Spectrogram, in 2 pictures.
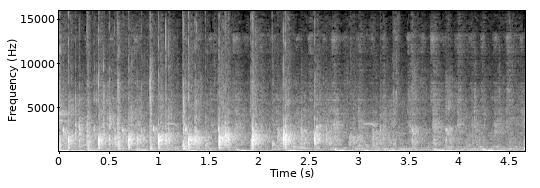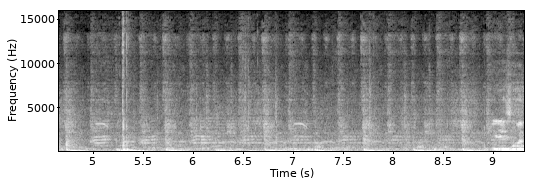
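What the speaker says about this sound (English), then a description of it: "Give it up, give it up, give it up. Round of applause." An audience at a first-anniversary gathering claps in a loose round of applause, with voices talking over and among the hand claps.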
